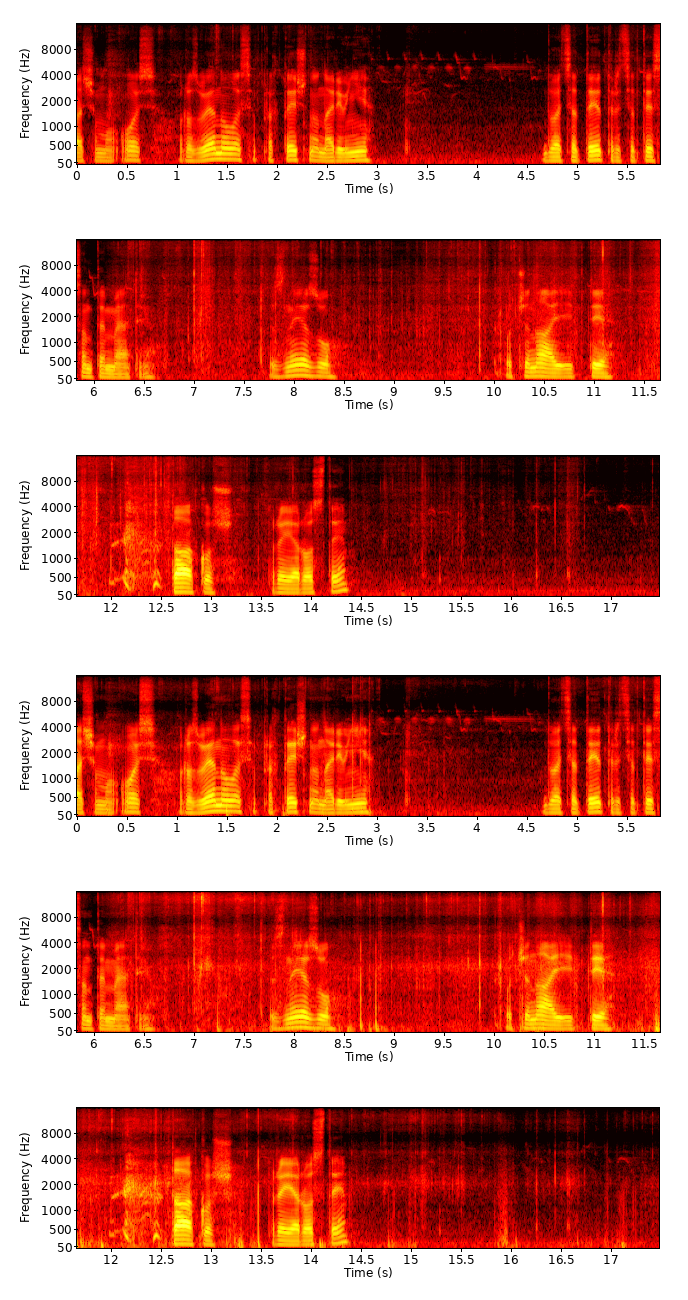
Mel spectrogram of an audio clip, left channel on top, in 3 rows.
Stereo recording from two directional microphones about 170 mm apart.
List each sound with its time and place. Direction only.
0.0 s speech: 5° left (ahead or behind)
1.5 s speech: 25° left (ahead or behind)
4.7 s speech: 25° left (ahead or behind)
7.6 s speech: 5° left (ahead or behind)
10.0 s a sound: 10° left (ahead or behind)
10.2 s speech: 20° left (ahead or behind)
12.0 s a sound: 90° left
12.5 s speech: 15° left (ahead or behind)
